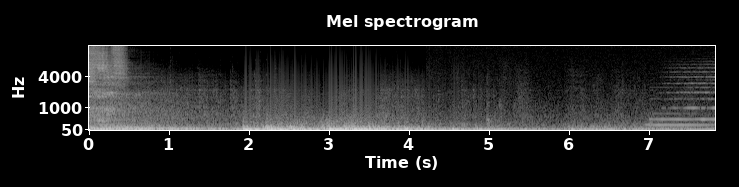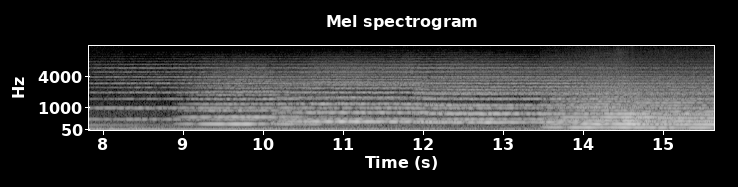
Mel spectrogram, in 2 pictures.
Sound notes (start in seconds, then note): 2.3 thunder rumbling; 7.0 dramatic music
